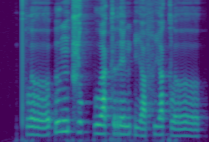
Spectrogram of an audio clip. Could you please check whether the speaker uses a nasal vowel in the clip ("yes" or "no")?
no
